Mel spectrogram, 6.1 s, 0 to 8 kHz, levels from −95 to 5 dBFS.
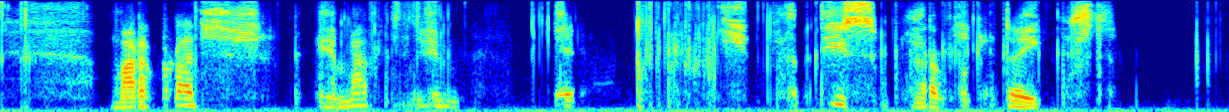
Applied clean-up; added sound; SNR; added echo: neural diffusion model UNIVERSE++.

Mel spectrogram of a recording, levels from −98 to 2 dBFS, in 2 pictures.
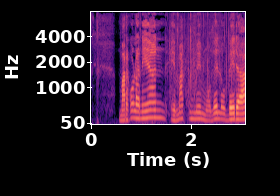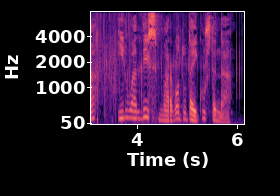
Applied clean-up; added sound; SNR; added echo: none; Crushing + Crackle; 19 dB; none.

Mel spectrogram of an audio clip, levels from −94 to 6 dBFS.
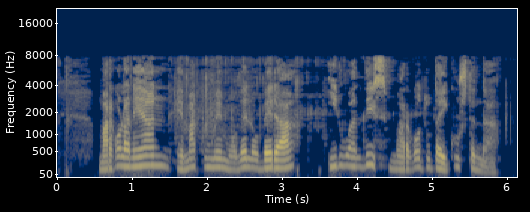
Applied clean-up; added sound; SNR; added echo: classical method Wiener filter.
